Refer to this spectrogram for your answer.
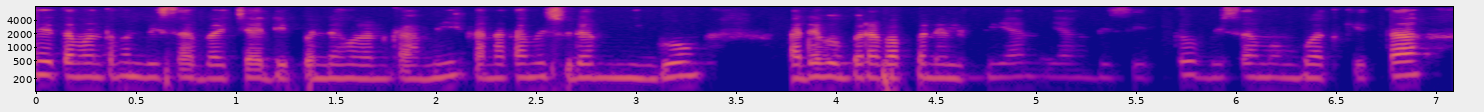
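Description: A woman speaks at a fairly quick pace in a fairly high pitch, somewhat breathy with a monotone, flat intonation. The sound is dry with no echo, and the background is quiet. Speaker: student moderator. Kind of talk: class presentation. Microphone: too quiet at first; video call.

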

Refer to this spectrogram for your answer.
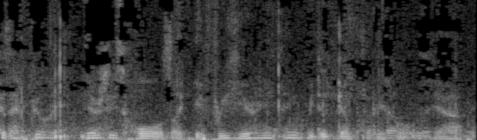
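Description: A man talks at a very fast pace against loud background noise. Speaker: urban explorer vlogger. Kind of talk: casual vlog chat. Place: classroom. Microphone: phone near.

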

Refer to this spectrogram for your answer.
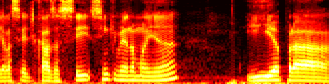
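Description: A man is speaking. His pitch is fairly high for a man. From Brazil, poor urban outskirts. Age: 30s. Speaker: guest. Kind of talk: casual interview, personal testimony. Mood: emotional, earnest storytelling. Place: studio. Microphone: studio mic.

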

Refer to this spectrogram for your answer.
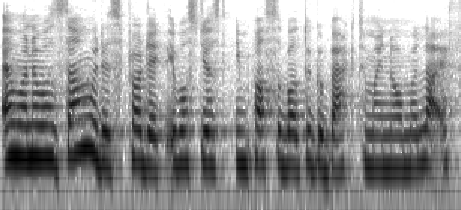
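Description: Her intonation stays fairly even as the woman speaks. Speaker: guest. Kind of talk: interview answer. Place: shop. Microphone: lapel.

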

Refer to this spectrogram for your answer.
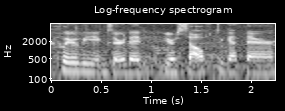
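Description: Noticeable background noise surrounds a woman speaking at a fairly low pitch. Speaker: interviewee. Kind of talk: interview answer. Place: hall.

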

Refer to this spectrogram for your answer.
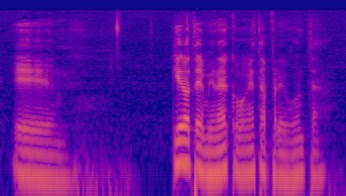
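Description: A dark, mellow tone colors this man's speech. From Bolivia. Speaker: podcast host. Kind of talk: interview. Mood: friendly, calm. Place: studio. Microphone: studio mic.

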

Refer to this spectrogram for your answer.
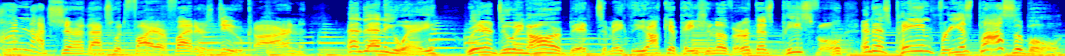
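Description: A put-on character voice at a moderate pace over loud music in the background. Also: man.

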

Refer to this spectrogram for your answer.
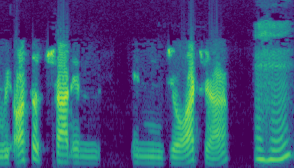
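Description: A man with a German accent, medium-pitched, at a fairly slow pace. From southern Austria. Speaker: actor. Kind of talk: interview. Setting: phone call from hotel room.

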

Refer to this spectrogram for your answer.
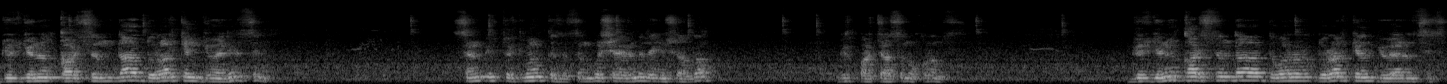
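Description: With an Iraqi accent, a man speaks fairly slowly with fairly even intonation and long, frequent pauses, amid light background noise and audible room echo. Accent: Iraqi Turkmen Turkish. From Iraq (Turkmen). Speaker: singer. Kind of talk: interview answer. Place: home room. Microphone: camera far.

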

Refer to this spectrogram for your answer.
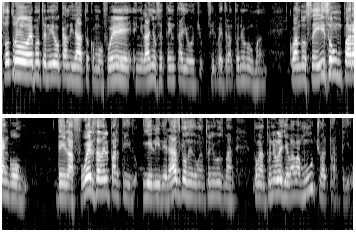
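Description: This man's voice sits high in pitch, moving at a moderate pace with ordinary pitch variation and big swings in loudness. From Dominican Republic, Santo Domingo; Dominican Republic. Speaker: presidential hopeful politician. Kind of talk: TV interview. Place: studio. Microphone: lapel.

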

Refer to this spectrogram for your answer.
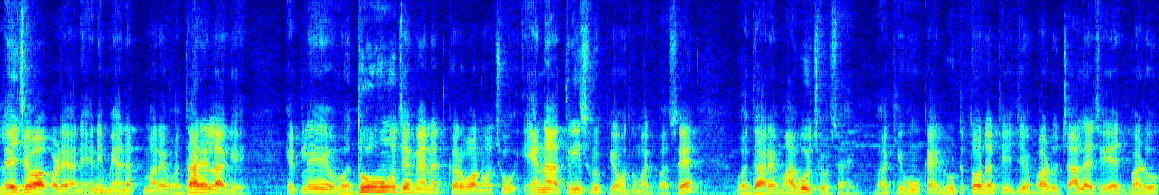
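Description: This is a man with an unremarkable speaking voice. His pitch is fairly high, with ordinary pitch variation. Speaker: storyteller. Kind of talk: storytelling narration.

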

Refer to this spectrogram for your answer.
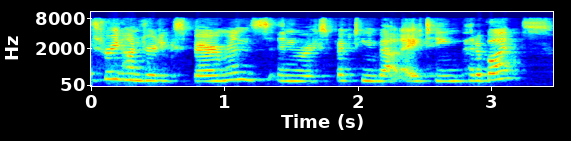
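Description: A woman speaks in a high pitch at a moderate pace. Her pitch varies in an ordinary way. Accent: Australian. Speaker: data specialist. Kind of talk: presentation. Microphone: video call.

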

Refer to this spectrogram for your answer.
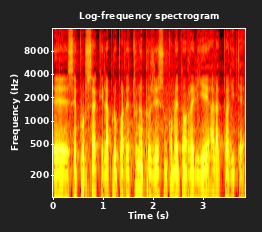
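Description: Over light background noise, a man at medium pitch talks at a moderate pace in a monotone, flat intonation. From Argentina. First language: Spanish (speaking French). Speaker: artist; guest. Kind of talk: interview. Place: hall. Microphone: handheld.

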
